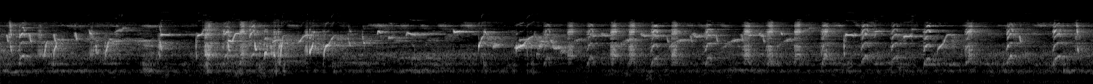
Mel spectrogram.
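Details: Fantail calls meant to lure birds in: a long, unbroken run of high, squeaky chips and short whistles, busy and tumbling, with no other sounds.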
